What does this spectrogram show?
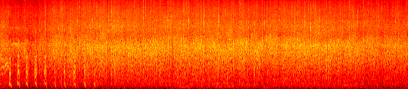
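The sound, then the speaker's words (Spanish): Loud, dense applause from a crowd, recorded at a concert, steady throughout, with a few sharp rhythmic claps or voice-like tones standing out in the opening second or two before the clapping settles into a continuous wash. “Que solo pueden, pueden aplaudir cuatro personas, desgraciado.”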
